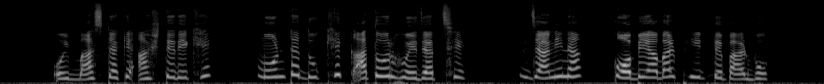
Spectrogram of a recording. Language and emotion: Bengali, sad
